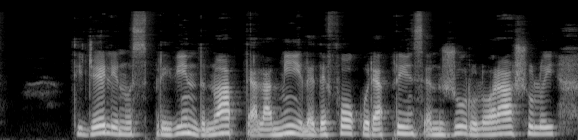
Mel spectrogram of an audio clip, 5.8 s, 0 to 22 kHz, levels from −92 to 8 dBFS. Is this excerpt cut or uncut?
uncut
